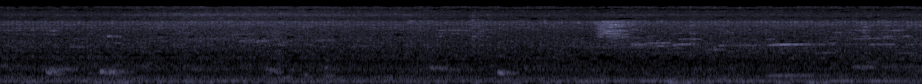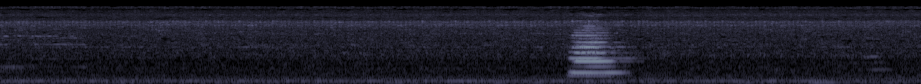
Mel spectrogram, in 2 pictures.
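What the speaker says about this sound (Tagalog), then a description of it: "So, traffic talaga, no?" Evening city road traffic in Davao City rumbles faintly in the background, with light scattered engine noise and a single short, clear car horn toot standing out near the end.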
